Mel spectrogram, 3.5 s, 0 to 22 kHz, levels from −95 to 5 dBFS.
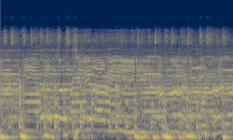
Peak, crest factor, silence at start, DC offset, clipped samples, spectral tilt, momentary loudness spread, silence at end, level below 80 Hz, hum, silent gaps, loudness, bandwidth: -6 dBFS; 12 dB; 0 s; under 0.1%; under 0.1%; -4.5 dB/octave; 2 LU; 0 s; -46 dBFS; none; none; -17 LUFS; 9.6 kHz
